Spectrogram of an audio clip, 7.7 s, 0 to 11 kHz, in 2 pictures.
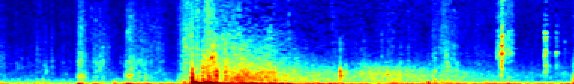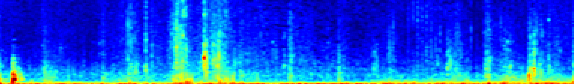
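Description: A single grenade explosion in Sniper Elite 5, a fairly quiet burst with a low rumbling tail, followed by faint scattered clicks and background game noise.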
